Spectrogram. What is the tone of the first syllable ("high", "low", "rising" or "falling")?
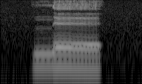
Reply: low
